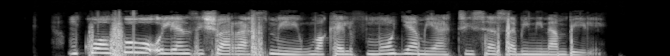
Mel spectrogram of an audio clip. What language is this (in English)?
Swahili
